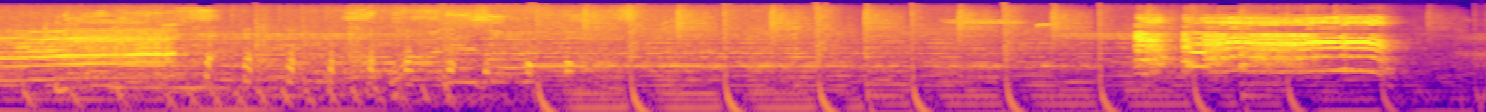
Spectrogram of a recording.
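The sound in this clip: Chickens at a chicken-throwing tournament cluck in a fast, regular run of repeated calls. High crowing bursts open the sequence and return near the end. No voices are heard.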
